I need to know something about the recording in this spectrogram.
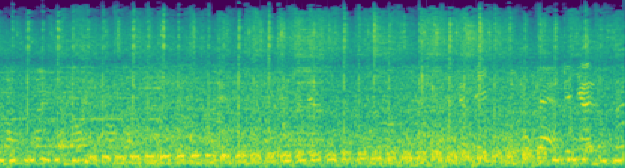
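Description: Korg Monotribe analogue synthesizer playing a sequenced pattern: a buzzy single-note synth line that steps up in pitch about a second in, over a rapid ticking drum rhythm.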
